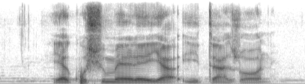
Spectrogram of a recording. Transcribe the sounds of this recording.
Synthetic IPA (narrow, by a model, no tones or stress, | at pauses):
jakʼuʃumɛɺɛja̰ʔitʼazʷɔːnɛ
